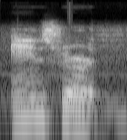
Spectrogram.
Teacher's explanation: Si se dan cuenta que la R hace que vibren la garganta, entonces cuando vibran, lo que sigue suena como la D de dedo, no la ED, sino solo la D.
